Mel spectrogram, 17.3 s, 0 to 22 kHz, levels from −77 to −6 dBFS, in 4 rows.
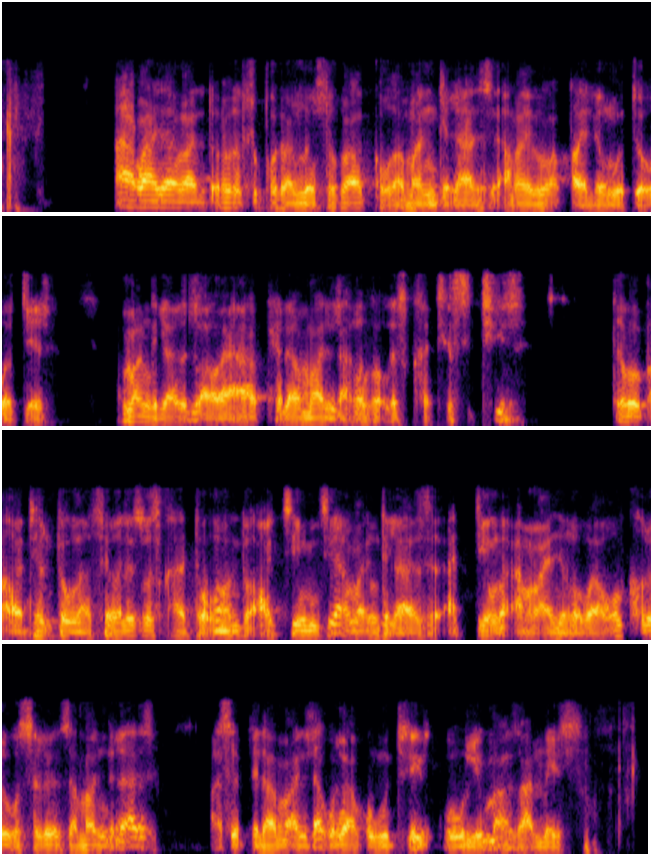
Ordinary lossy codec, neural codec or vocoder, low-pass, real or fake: Opus, 24 kbps; codec, 24 kHz, 1.5 kbps, HILCodec; 7.2 kHz; fake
